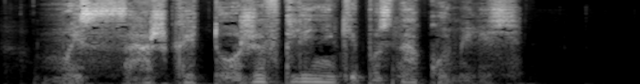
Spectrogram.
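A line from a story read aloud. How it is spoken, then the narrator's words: Whispered. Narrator (Russian): она шепнула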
